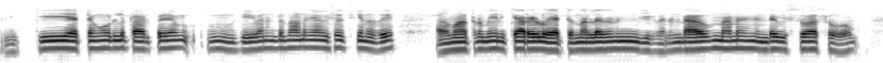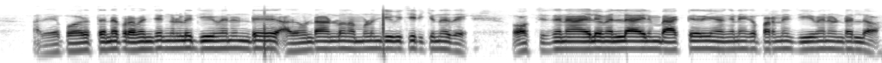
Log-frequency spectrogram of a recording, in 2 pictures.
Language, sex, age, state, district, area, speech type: Malayalam, male, 30-45, Kerala, Wayanad, rural, spontaneous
